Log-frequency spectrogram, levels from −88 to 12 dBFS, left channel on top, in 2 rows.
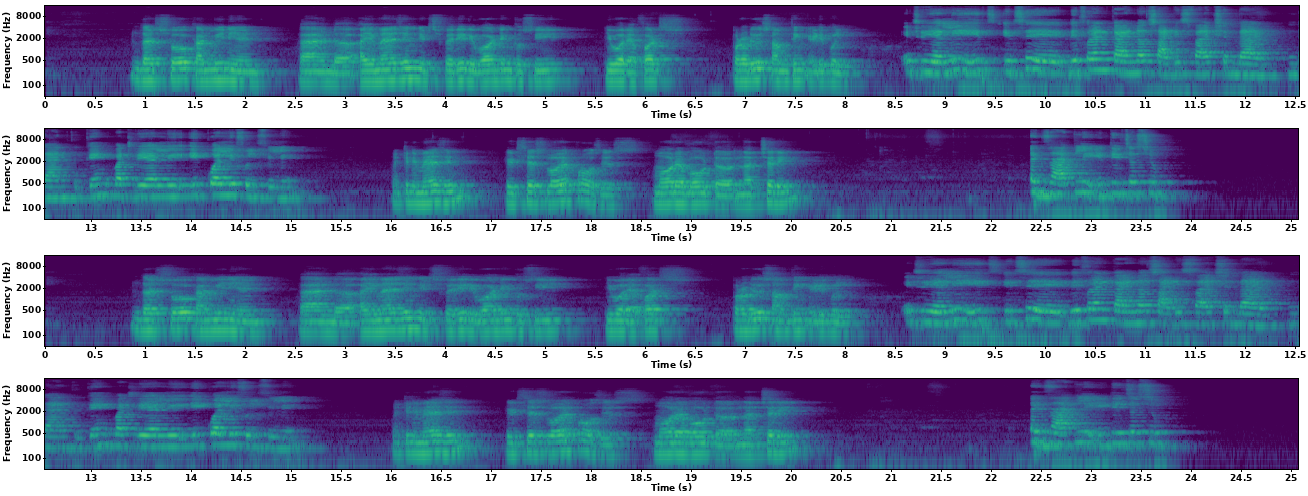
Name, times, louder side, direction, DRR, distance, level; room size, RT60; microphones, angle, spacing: voice 1, 0.9-2.1 2.5-5.1 5.6-6.4 6.9-8.0 16.0-16.8 17.2-20.1, left 3 dB, 35° left, 3 dB, 0.3 m, -26 dB
voice 2, 8.6-15.1 22.4-23.7, left 3 dB, 85° left, 4 dB, 0.7 m, -28 dB
7.6 x 2.7 x 2.2 m, 0.71 s
head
